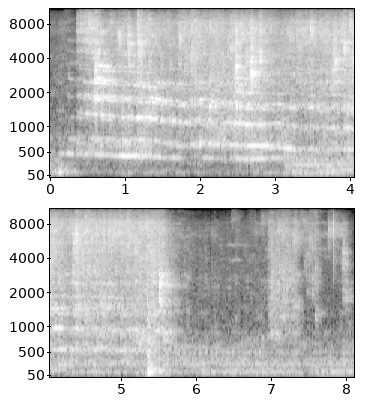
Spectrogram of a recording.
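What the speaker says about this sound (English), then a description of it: "I'm going to add a little bit of water into it." Water poured from a container into a pan of potatoes, onion, capsicum and vegetables being cooked, a loud rushing gush with rising tone for several seconds, then quieter sizzling.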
